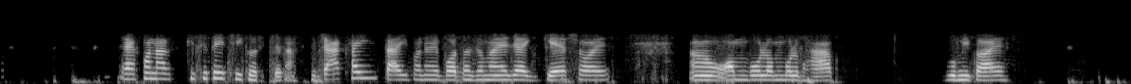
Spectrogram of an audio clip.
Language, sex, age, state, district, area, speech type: Bengali, female, 45-60, West Bengal, Alipurduar, rural, conversation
